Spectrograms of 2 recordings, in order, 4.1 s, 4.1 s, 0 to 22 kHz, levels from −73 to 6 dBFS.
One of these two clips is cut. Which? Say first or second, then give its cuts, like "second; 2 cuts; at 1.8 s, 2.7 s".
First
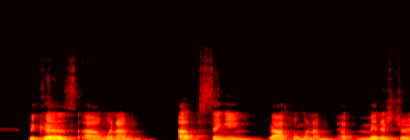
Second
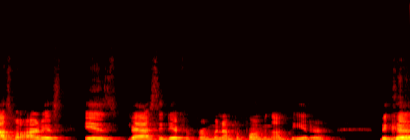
second; 1 cut; at 1.3 s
